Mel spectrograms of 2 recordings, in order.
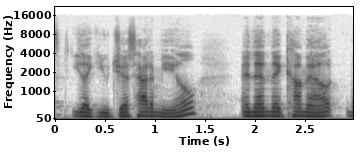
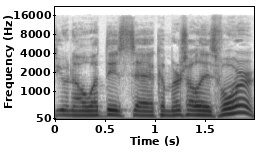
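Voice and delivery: loud, odd, weird put-on French accent; 3 semitones higher, 5 dB louder than usual. Retelling a commercial job, quoting the man who questioned him: Bernard's weird French accent. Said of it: "he had like a weird French accent".

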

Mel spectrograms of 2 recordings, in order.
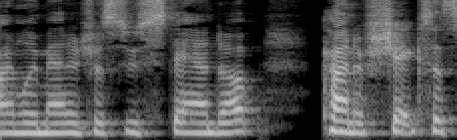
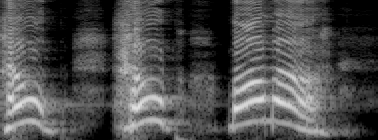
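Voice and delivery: put-on very high, very loud shouting child's cry; 11 semitones higher, 9 dB louder than usual. Narrating a scene, the storyteller voices a child calling out, child's voice shouting. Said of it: "A child's voice shouting".

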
